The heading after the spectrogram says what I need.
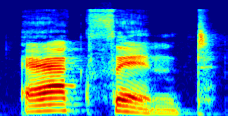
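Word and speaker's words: accent: একটা জিনিস ভালোভাবে লক্ষ্য করো, এখানে কিন্তু আমরা ডাবল সি পেয়েছি, কিন্তু ডাবল সি এর উচ্চারণ শুধু ক করছি না, এখানে একটা সি এর উচ্চারণ ক হচ্ছে, আর একটা সি এর উচ্চারণ দন্ত স হচ্ছে।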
